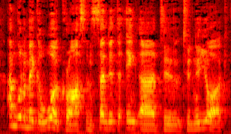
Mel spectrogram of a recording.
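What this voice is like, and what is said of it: Put-on English accent. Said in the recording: “English accent.”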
